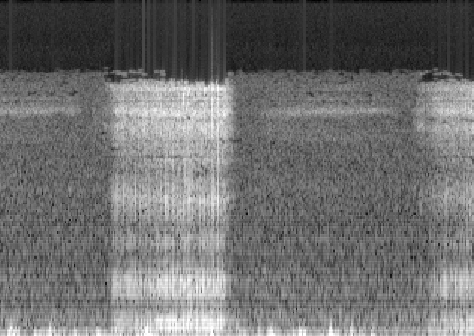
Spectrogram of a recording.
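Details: Loud, rough snores with a rattling, noisy quality on breathing in, separated by quieter breathing in a still room; ordinary sleep snoring recorded with the SnoreLab smartphone app.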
